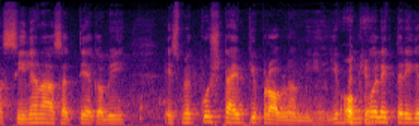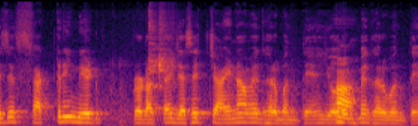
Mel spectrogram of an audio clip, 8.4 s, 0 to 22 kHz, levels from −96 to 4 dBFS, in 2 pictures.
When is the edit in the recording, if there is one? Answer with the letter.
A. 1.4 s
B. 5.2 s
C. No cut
C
